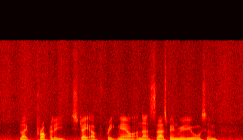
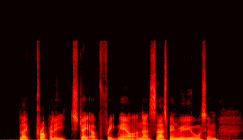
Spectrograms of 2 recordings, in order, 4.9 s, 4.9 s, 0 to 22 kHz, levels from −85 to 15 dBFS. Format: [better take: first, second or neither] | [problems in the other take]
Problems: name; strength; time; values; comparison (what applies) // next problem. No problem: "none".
second | hiss; noticeable; throughout; 15 dB below the speech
